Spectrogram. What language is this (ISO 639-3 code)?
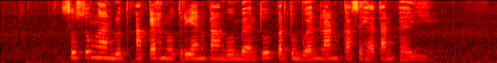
jav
